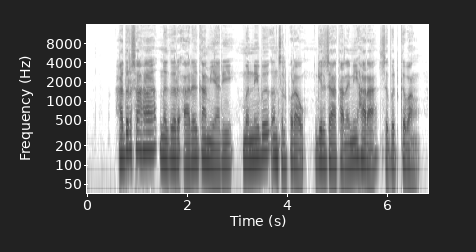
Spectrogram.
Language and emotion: Bodo, neutral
